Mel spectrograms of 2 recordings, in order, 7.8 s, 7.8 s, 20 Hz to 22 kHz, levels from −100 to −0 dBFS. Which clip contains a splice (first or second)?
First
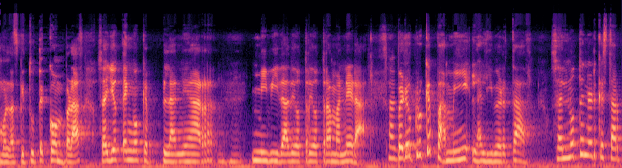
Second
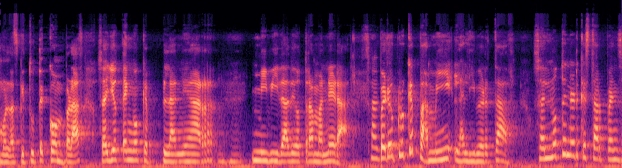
first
